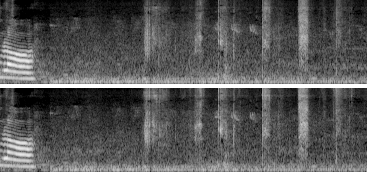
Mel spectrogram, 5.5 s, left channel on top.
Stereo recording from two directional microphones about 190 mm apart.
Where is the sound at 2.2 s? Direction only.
65° right (ahead or behind).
